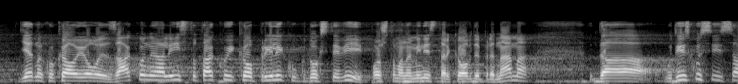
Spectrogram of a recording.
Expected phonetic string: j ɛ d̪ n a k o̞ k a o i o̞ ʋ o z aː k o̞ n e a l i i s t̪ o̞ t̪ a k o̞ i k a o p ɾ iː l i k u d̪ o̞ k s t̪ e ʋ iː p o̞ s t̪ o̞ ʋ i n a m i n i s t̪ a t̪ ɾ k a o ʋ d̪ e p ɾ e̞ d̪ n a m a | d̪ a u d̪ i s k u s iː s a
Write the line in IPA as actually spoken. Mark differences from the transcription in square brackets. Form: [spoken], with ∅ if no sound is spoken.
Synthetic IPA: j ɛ d̪ n a k o̞ k a o i o̞ ʋ o z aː k o̞ n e a l i i s t̪ o̞ t̪ a k o̞ i k a o p ɾ iː l i k u d̪ o̞ k s t̪ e ʋ iː p o̞ [ʃ] t̪ o̞ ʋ [a] n a m i n i s t̪ a [∅] ɾ k a o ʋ d̪ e p ɾ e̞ d̪ n a m a | d̪ a u d̪ i s k u s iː s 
